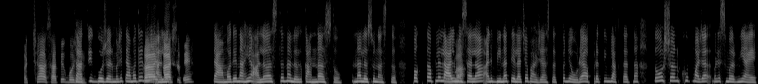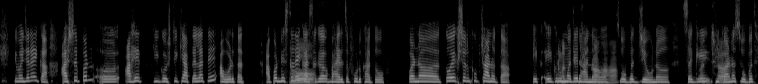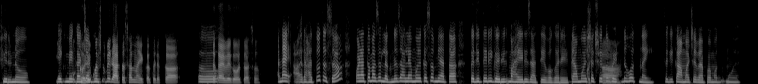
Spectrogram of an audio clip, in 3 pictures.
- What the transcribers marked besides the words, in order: in English: "रूममध्ये"
- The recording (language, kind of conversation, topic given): Marathi, podcast, एकत्र प्रवास करतानाच्या आठवणी तुमच्यासाठी का खास असतात?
